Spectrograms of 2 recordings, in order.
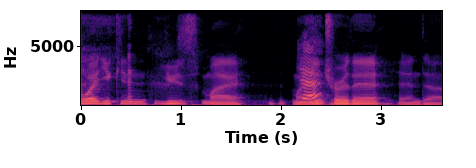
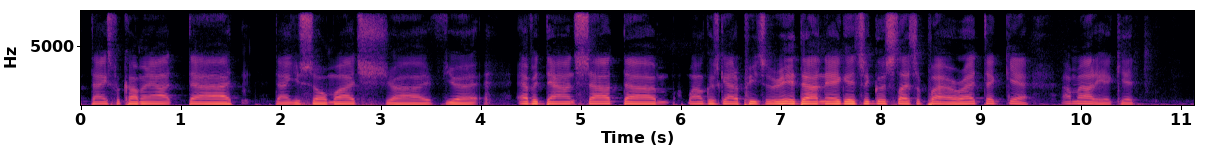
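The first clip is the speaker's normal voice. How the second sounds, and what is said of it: Put-on Boston accent. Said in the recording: “Can you give us a farewell in Boston accent?”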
